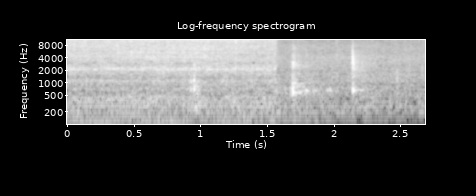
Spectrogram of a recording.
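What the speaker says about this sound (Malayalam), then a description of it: "നമുക്കിനി ഈ കട്ട് ചെയ്ത് വെച്ചിരിക്കുന്ന കണവയും കൂടി ഇട്ട് കൊടുക്കാം കേട്ടോ" Cut squid hits a hot pan for stuffed squid, a dense steady sizzle that cuts off abruptly partway through, followed by a few sharp clicks and scrapes in near silence.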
